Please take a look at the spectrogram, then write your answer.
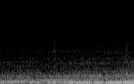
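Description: A car engine hums steadily with a deep, low rumble, continuous, heard from inside the car as it drives home. No voices.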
